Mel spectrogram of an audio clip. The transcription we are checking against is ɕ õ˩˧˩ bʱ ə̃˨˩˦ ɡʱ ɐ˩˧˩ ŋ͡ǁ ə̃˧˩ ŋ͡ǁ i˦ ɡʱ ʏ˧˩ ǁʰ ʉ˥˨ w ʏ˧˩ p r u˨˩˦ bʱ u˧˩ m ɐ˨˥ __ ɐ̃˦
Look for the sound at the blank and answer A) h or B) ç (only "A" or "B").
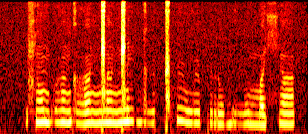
B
